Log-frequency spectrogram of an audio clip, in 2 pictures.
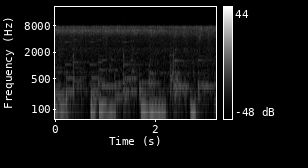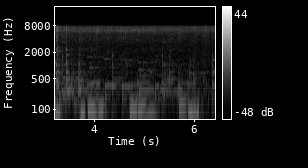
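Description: Ginger-garlic paste frying in hot oil in a non-stick kadai: a steady sizzle while a spatula stirs it, with one sharp tap of the spatula on the pan about three seconds in. A background tune of stepping low notes plays underneath.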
